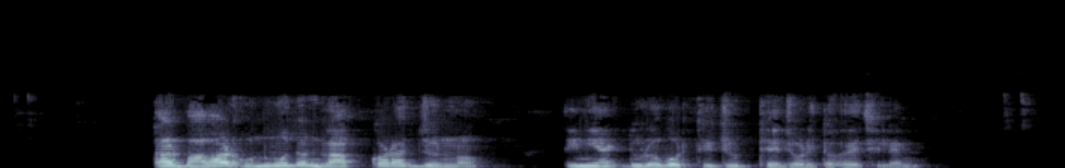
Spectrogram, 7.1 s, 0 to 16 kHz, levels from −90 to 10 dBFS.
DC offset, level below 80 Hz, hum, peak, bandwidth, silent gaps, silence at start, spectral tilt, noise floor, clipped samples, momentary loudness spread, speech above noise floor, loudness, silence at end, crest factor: under 0.1%; -78 dBFS; none; -4 dBFS; 7 kHz; none; 1.05 s; -6.5 dB/octave; -88 dBFS; under 0.1%; 14 LU; 66 dB; -23 LUFS; 1 s; 20 dB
